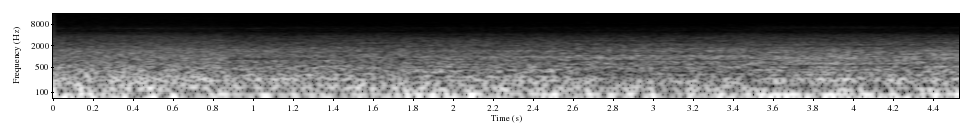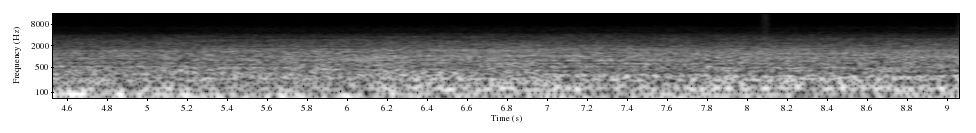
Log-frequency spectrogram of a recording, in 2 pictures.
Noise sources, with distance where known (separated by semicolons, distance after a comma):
background noise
